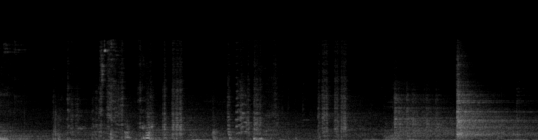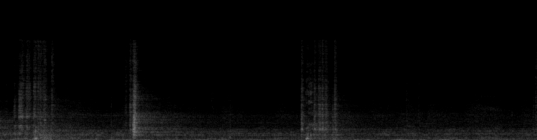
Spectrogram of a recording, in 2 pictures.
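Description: A man clears his throat, then strains through a set of barbell preacher curls taken to failure, with several short forceful breaths, the strongest about halfway through. Background music plays under it.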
